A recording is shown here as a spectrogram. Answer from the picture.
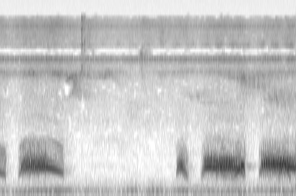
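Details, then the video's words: Spotted dove, an old caged lure bird with a loud voice: one long falling coo, a pause, then a short note and two sustained level coos, with a low droning hum underneath. "Terkukur Pikat Lama, Selalu ok Suara besar"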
